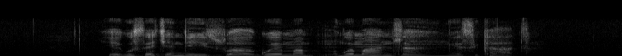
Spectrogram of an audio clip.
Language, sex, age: Swati, male, 18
